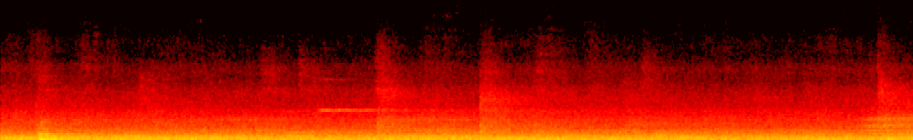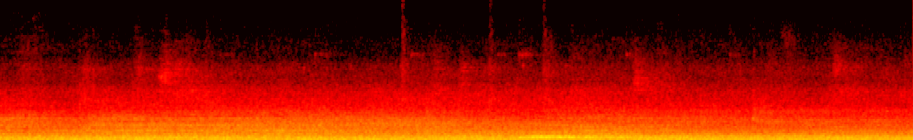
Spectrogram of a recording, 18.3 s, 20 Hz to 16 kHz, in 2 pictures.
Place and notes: Messe Berlin - elevator area
Messe Berlin during Linux Day, hall 7, elevator area
Berlin, Deutschland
